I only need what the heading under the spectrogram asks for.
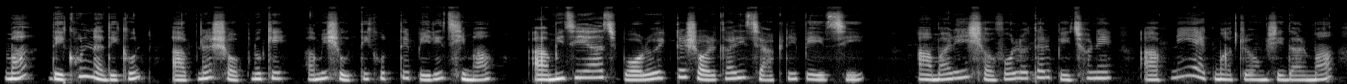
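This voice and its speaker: A woman voicing a gentle, earnest young daughter-in-law in a family drama cartoon. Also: on the high side, slow pace, breathy edge, no room sound, studio quality. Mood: grateful. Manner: polite, sincere.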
